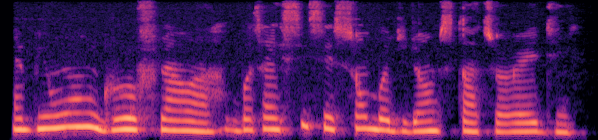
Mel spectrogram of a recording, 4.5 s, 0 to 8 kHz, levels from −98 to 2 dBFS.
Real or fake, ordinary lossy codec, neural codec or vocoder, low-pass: real; none; none; none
